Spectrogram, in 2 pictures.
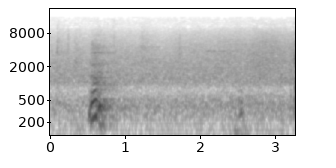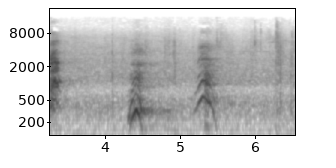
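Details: Lion-tailed and bonnet macaques calling in alarm from varying perspectives: four hoarse barks, one sharp and bright, others with arched, wavering harmonic tones, spaced roughly a second apart over a quiet, hissy background.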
